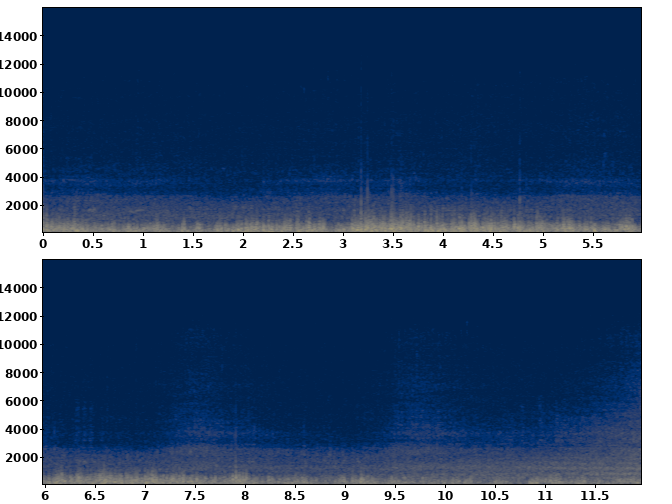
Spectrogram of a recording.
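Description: Steady wind buffeting and lapping water fill the recording, with no clear animal calls standing out.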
